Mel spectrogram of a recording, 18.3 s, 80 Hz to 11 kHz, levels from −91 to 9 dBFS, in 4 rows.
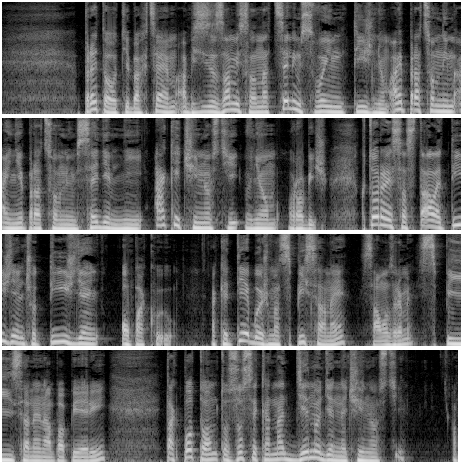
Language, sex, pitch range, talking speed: Slovak, male, 135-180 Hz, 155 wpm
